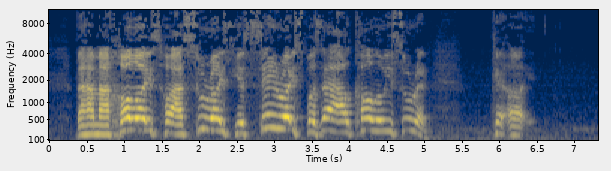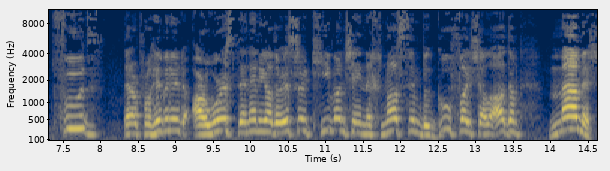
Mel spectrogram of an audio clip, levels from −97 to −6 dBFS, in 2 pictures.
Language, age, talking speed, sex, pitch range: English, 30-49, 45 wpm, male, 200-255 Hz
